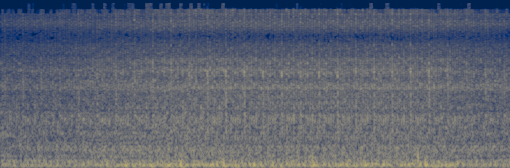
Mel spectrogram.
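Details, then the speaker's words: Diesel donor truck with three-inch downpipe, idling: rough uneven chatter and hiss over the clatter, soot near the turbo; owner suspects both up-pipe seals blown, causing the exhaust leak. "a lot of soot back there by the turbo so i'm pretty sure that both up pipe seals are blown and that's where um the exhaust leak is coming from"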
